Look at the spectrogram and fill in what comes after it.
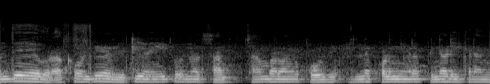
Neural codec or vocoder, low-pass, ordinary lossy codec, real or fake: none; 7.2 kHz; none; real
